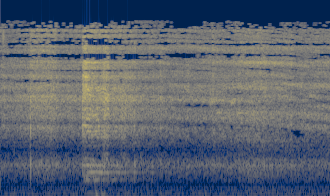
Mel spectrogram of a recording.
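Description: ITC spirit-box radio hissing steady static as it sweeps, with a brief louder snatch of sound about a second in.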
